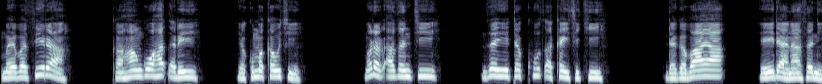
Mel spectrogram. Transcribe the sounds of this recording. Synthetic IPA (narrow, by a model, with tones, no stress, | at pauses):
ma˨jbɐ˨siː˦ɾaː˨ | kɐ˨ŋɦa˦ŋɡʷoː˦ɦa˦sʼɐ˨ɾiː˦ | jaː˨kʷʊ˦ma˦ka˦wt͡ʃiː˨ | mʊ˦ɽɐ˨rʔa˦zɐ˦nt͡ʃiː˦ | za˦˨jːi˦ta˦kʷuː˦sʼa˨ka˦jt͡ʃɪ˦kʲiː˦ | dɐ˨ɡa˨baː˦ja˦ | jaː˨ji˦daː˨naː˦sɐ˦niː˨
